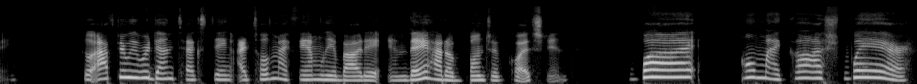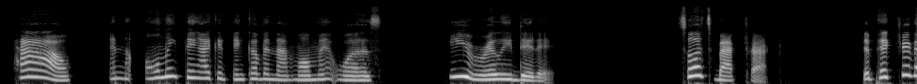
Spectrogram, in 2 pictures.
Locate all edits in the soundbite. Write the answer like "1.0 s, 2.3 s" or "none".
13.6 s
